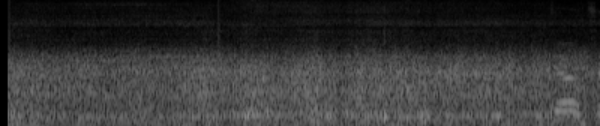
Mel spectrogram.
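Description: Steady wind rush over a bicycle-mounted camera's microphone while riding, mixed with road traffic noise; it starts abruptly. A man's voice begins speaking near the end.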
